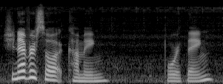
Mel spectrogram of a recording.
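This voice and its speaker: A woman's voice: lowish voice, very animated, moderate pace, fairly bright tone, a little hiss or hum. A woman voicing a theatrical, haughty middle-aged female fortune teller with a dry, sarcastic manner and a vaguely foreign accent. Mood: knowing.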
